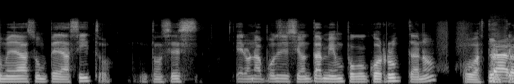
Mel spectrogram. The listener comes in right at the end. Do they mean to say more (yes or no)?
yes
